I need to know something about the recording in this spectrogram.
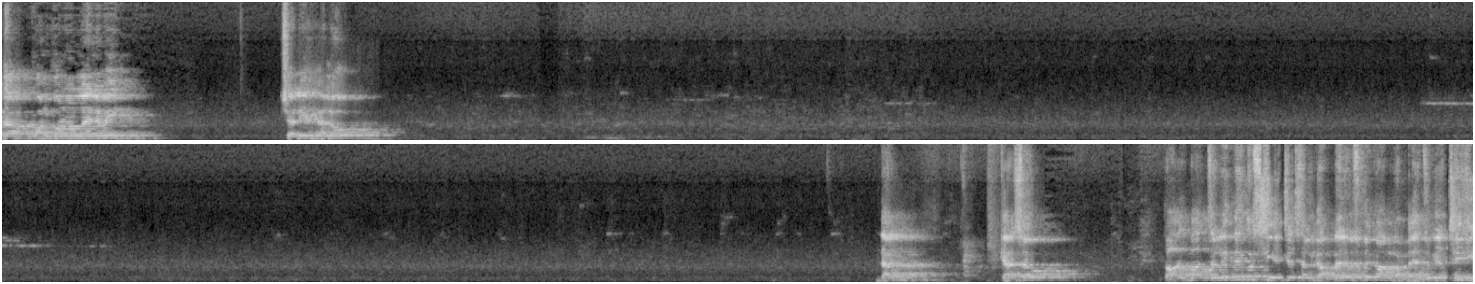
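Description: A man speaks calmly and close to a microphone, with long pauses.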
